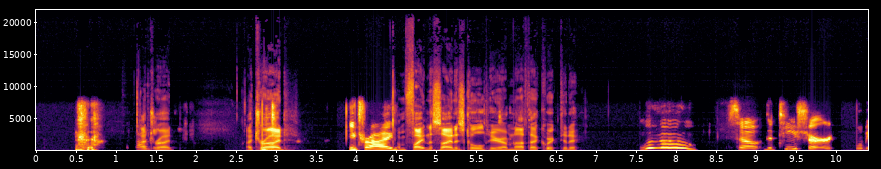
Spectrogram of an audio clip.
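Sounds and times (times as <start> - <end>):
speech: 0.6 - 1.9, 2.6 - 3.3, 3.9 - 6.9, 8.7 - 10.4
person imitating a dog barking: 2.8 - 3.1.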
